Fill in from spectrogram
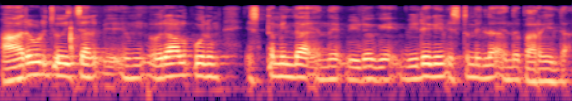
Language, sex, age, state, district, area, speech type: Malayalam, male, 18-30, Kerala, Wayanad, rural, spontaneous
